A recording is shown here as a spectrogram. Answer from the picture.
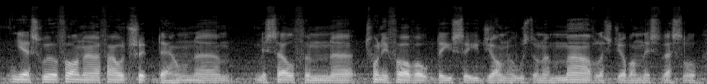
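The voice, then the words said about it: Yorkshire English accent. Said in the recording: “I can tell from your accent, you're not an Essex man, are you? You in fact travel down from Yorkshire”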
